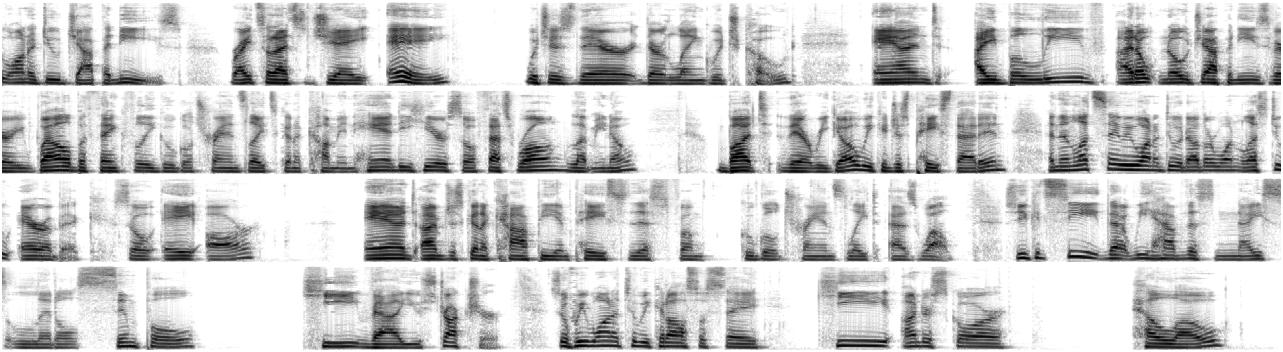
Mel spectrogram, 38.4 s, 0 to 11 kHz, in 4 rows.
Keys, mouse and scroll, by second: 2.2-2.6 typing, 6.2 Down, 9.0 click, 9.7 ctrl+c, 11.5 click, 11.9 ctrl+v, 13.3 click, 17.1 click, 19.9-21.1 typing, 22.6 click, 23.3 ctrl+c, 24.5 click, 24.7 ctrl+v, 25.3 click, 29.1 click, 32.9 click, 33.5 click, 34.0-38.3 typing.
